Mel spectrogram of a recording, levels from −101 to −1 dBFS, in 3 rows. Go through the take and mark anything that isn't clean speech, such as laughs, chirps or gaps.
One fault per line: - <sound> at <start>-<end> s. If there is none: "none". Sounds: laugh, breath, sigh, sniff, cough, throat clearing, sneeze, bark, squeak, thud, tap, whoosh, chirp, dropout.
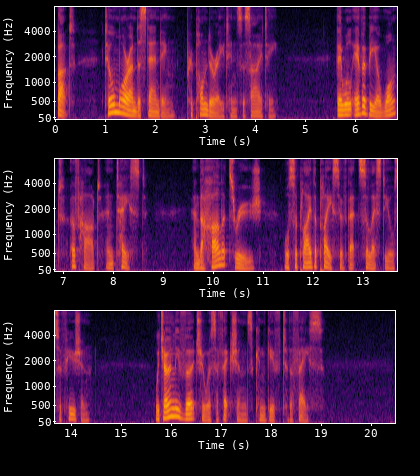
none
